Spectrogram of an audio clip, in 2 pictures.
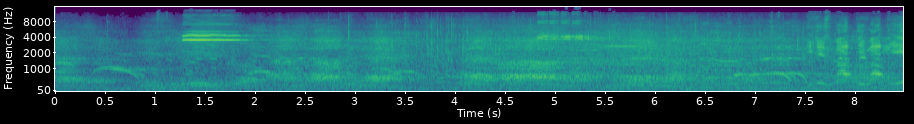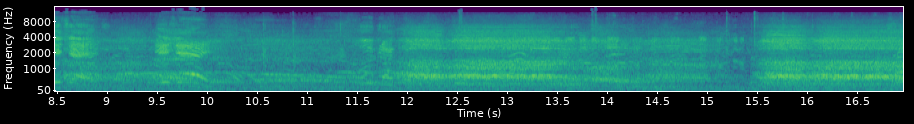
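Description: A large stadium crowd chants and whistles in the distance.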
